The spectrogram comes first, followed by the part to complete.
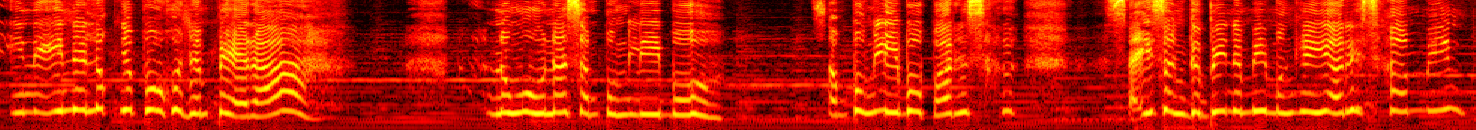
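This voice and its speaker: A woman's voice: extremely high pitch, moderate pace, soft background music. An actress with a Filipino accent playing a desperate, ashamed young mother in a radio drama, pleading plaintively. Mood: tearful, pleading.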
